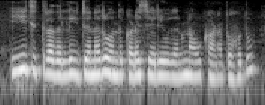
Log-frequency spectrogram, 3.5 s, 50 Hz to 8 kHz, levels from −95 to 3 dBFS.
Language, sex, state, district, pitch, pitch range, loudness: Kannada, female, Karnataka, Bangalore, 215 Hz, 205-240 Hz, -13 LUFS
